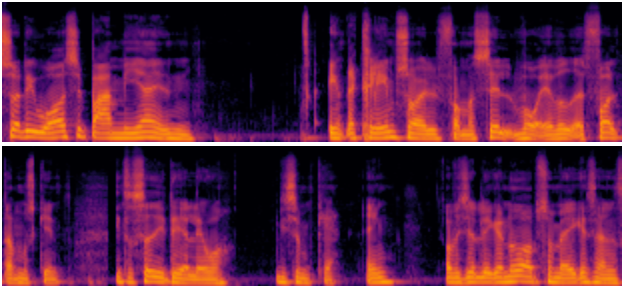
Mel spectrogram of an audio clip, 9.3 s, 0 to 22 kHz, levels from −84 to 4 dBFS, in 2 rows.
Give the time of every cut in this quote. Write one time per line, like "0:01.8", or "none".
0:05.4
0:07.3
